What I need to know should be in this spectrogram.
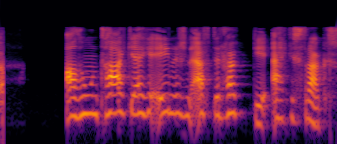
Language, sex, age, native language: Icelandic, male, 11, Icelandic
